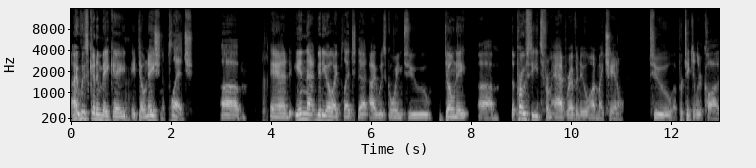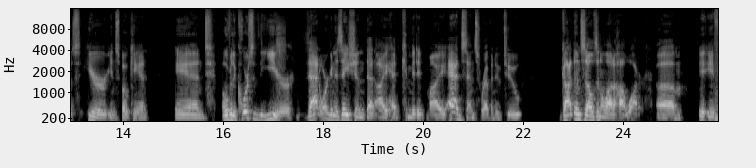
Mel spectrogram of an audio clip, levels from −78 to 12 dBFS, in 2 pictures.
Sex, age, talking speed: male, 30-49, 150 wpm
